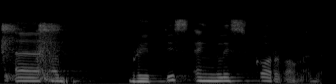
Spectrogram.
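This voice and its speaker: A man talks at a moderate pace with a fairly high pitch. His tone is dark and mellow. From Sidoarjo, East Java, Indonesia. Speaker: recent university graduate. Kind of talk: casual podcast interview.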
